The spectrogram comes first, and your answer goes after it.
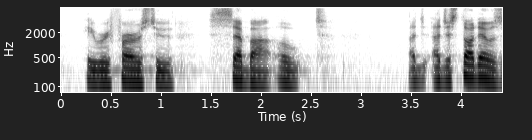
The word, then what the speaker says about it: Sabaoth: It's Sebaot. So it looks like it's pronounced it looks like we would pronounce it almost like Sabbath or Sabaoth, but the Hebrew word,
